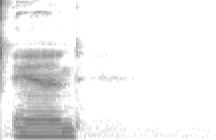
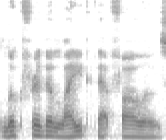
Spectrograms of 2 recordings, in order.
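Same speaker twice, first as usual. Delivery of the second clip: ordinary talk, nothing marked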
